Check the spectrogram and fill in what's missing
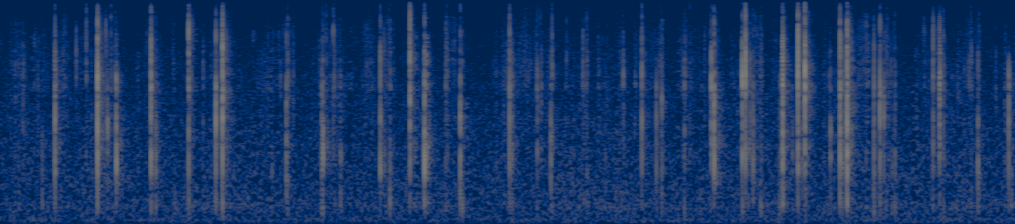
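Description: A small, flat, printed paper tea bag envelope is held in both hands while fingers crinkle it and scratch it with their nails. The result is a quiet, rapid string of sharp, dry, high-pitched crackles and clicks, each ending almost instantly, with no low-end body.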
